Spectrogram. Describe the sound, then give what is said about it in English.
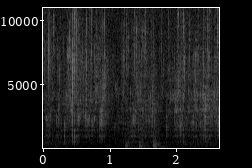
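Milk sizzling as it hits melted butter: a steady, soft crackling hiss with scattered brighter pops, continuous throughout with no voices. “I suppose that's because the milk has water in it and the butter is fat. So it's, you know, it's not spitting, but it's definitely speaking.”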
